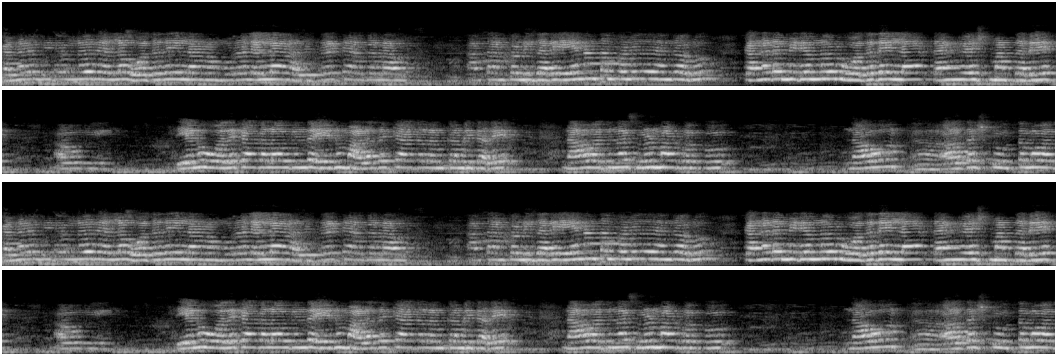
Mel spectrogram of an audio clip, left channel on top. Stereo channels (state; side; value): identical; both; correlation 1.00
